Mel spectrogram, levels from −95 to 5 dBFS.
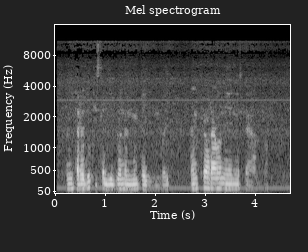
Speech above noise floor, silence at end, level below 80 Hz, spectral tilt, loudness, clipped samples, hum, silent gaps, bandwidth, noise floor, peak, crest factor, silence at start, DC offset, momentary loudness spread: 24 dB; 0.45 s; -48 dBFS; -7.5 dB/octave; -19 LUFS; under 0.1%; none; none; 11.5 kHz; -42 dBFS; 0 dBFS; 18 dB; 0.15 s; under 0.1%; 15 LU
